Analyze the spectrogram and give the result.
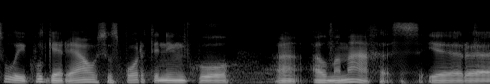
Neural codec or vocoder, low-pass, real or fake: codec, 24 kHz, 0.9 kbps, DualCodec; 7.2 kHz; fake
